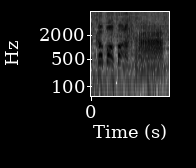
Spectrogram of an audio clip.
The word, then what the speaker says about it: Kirbopher: Perhaps things were fated to be this way, Squire Kirbopher.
